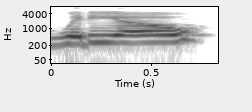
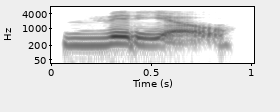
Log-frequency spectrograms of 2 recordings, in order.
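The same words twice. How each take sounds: First: The word begins with a W sound. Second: The word begins with a V sound. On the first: The speaker calls it wrong. "video with a W" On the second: The speaker calls it right. "instead of video"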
